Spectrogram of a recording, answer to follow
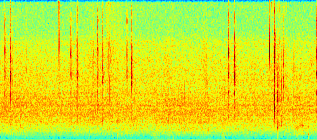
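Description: Near silence with a few faint computer mouse clicks, some in quick pairs, the sharpest near the end.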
